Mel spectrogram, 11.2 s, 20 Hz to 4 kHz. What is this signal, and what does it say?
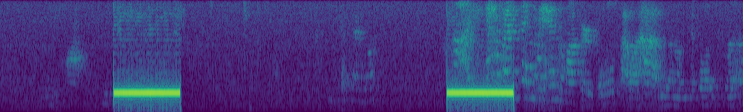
Ringback tone (Europe, 425 Hz), with speech.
